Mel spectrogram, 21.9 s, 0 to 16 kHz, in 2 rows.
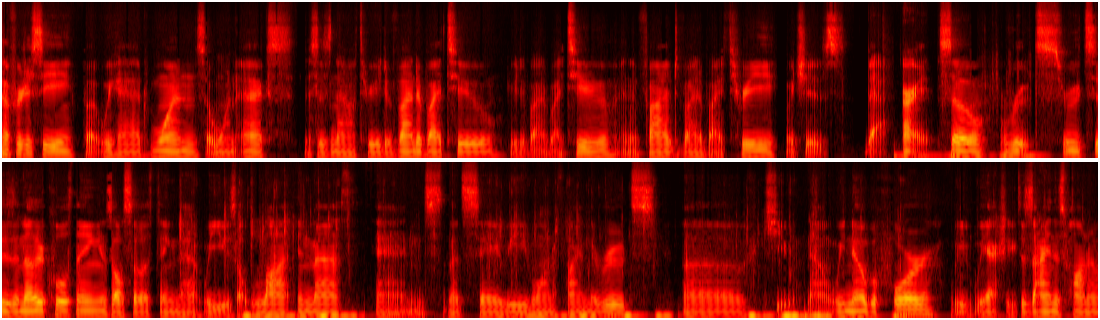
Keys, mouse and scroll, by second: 1.7 Up, 2.7-3.9 drag, 3.9 click, 4.7 scroll up 1, 5.7-7.0 scroll down 1, 7.4-12.3 drag, 8.9-10.7 typing, 12.7-14.3 drag, 12.7-19.5 typing, 19.8 Up.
